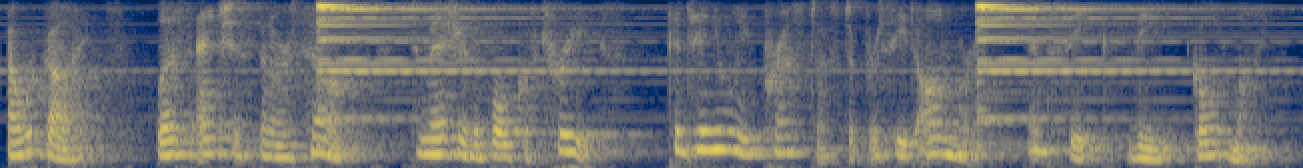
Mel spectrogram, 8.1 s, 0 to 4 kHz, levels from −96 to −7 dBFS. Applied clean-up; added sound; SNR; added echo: none; Hi-hat; 0 dB; reverberation time 1.1 s.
